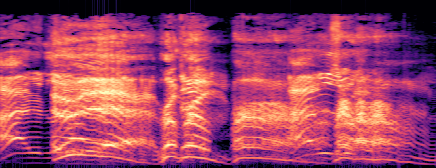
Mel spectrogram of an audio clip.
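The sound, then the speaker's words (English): A gravelly, growling male singing voice delivers loud phrases in a rough, groaning style, broken by a couple of short pauses between lines. “It's like pirate music.”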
